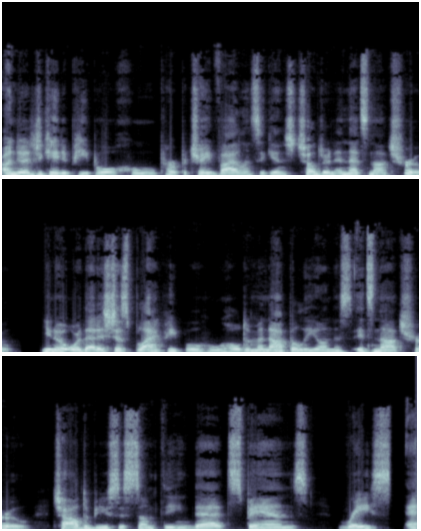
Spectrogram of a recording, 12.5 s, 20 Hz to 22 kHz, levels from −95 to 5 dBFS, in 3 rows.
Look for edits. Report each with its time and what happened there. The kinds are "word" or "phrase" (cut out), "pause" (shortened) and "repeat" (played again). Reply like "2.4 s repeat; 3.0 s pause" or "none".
none

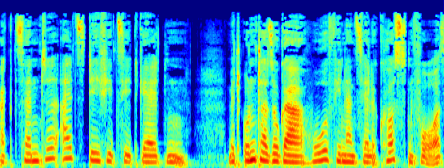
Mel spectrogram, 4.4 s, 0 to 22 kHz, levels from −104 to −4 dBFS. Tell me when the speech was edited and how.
none

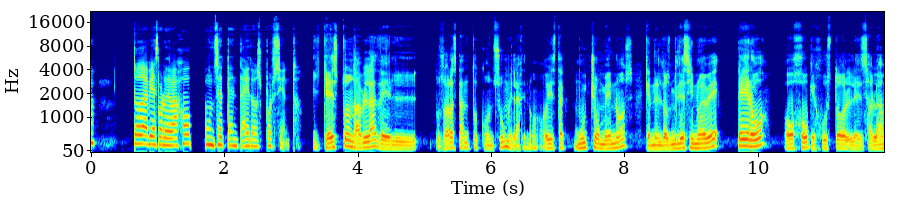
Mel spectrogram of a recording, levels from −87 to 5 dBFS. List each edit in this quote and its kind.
1.0 s word; 3.9 s word; 5.5 s phrase; 6.4 s word; 7.1 s word; 8.2 s pause; 10.8 s word

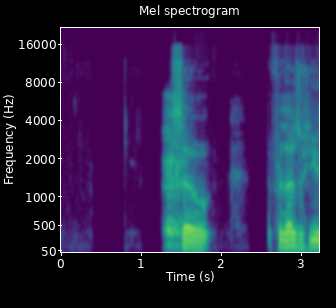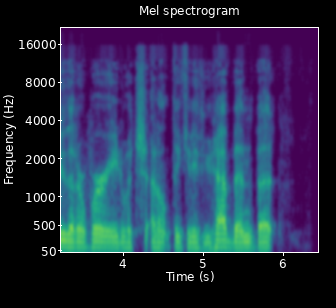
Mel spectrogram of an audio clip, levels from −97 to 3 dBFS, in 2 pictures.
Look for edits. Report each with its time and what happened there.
none

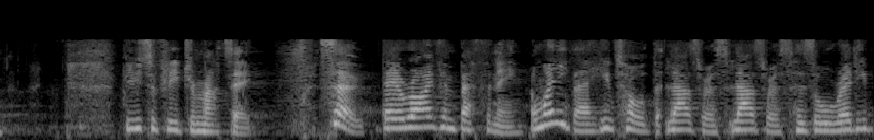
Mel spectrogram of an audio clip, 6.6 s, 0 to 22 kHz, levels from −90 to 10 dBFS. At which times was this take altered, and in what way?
4.0 s pause; 4.3 s word; 4.6 s word; 5.5 s repeat

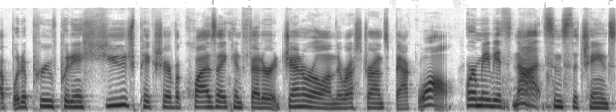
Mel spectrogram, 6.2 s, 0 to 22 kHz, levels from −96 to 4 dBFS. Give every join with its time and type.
4.6 s pause

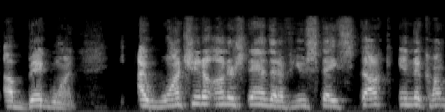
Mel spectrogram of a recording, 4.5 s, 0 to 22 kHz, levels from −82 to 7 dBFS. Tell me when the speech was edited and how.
none

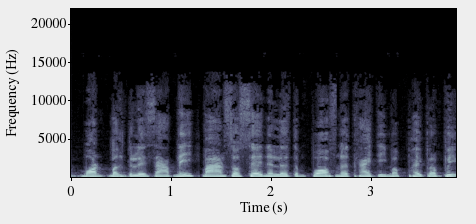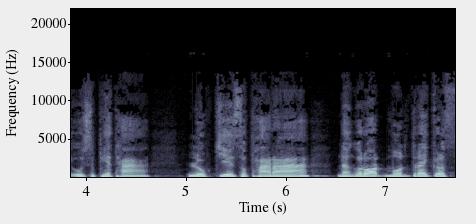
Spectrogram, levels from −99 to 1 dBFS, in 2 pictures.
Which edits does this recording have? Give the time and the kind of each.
1.3 s pause; 2.6 s word

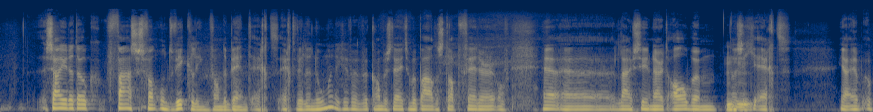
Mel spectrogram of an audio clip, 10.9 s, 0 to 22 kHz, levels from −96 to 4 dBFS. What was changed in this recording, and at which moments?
8.1 s word

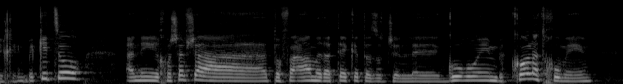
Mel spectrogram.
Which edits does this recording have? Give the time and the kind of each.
none

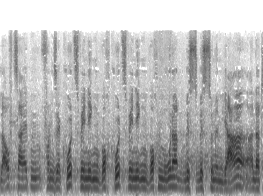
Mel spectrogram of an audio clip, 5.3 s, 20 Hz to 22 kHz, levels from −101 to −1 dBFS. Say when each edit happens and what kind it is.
1.1 s word; 2.2 s repeat; 3.9 s repeat

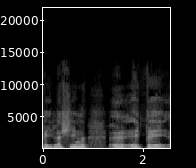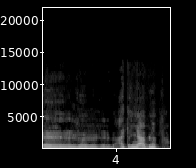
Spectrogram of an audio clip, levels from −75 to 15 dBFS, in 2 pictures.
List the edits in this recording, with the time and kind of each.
none

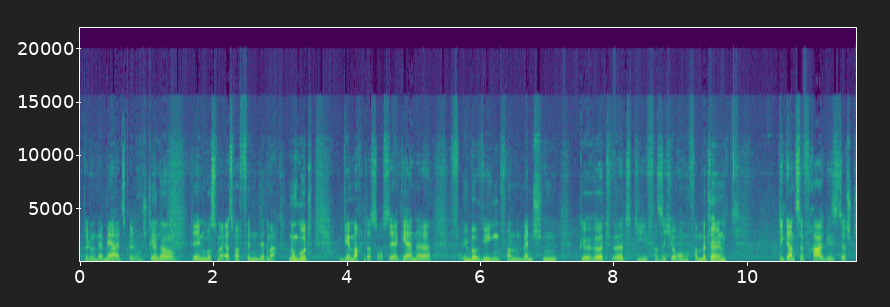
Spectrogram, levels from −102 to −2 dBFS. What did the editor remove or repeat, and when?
2.8 s word; 3.9 s word; 4.3 s phrase; 5.7 s word

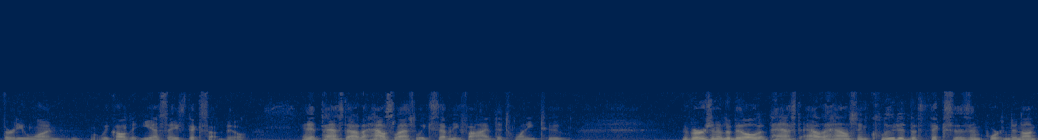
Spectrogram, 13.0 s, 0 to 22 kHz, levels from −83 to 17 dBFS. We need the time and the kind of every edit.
none

